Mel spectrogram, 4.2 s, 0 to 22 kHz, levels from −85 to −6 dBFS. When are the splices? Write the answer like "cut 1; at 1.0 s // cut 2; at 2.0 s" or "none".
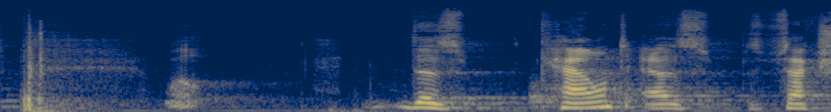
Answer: cut 1; at 2.6 s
